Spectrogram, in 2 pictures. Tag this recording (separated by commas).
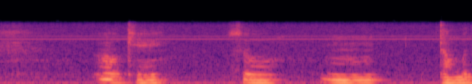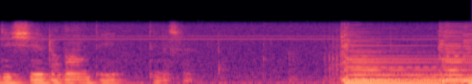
Guitar, Musical instrument, Speech, Strum, Acoustic guitar, Music, Plucked string instrument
